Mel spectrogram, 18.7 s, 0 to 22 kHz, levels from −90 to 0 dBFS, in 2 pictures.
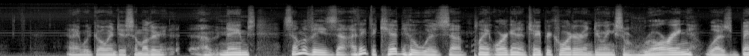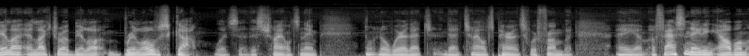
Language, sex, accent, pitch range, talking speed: English, male, American, 115-135 Hz, 175 wpm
